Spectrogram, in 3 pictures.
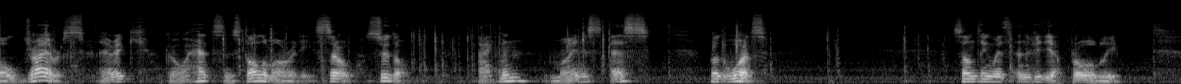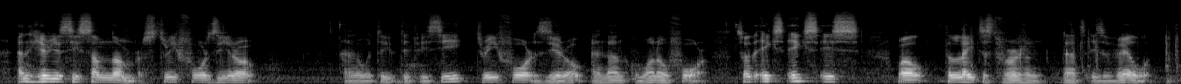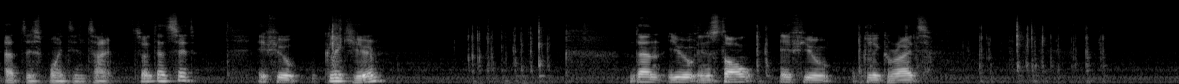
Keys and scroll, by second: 0.4 ctrl+alt+t, 2.0-8.2 typing, 9.0 Tab, 9.2 Tab, 10.1 Tab, 10.7 Tab, 21.4 -, 22.5 typing, 23.4 Tab, 26.9 Return, 28.1-29.3 typing, 31.2 Up, 32.2 Tab, 32.6 Tab, 33.4 Tab, 33.8 BackSpace, 33.9 BackSpace, 34.2 Tab, 34.5 Tab.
